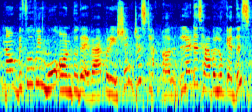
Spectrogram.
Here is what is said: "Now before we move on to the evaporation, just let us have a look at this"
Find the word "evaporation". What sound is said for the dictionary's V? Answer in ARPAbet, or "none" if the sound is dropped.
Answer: V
